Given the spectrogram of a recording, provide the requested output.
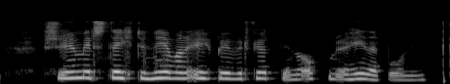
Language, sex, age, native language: Icelandic, female, 20-29, Icelandic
